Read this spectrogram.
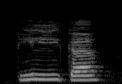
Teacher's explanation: لام پہ ہم نے ٹک جانا ہے کیونکہ اس پہ سکون ہے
